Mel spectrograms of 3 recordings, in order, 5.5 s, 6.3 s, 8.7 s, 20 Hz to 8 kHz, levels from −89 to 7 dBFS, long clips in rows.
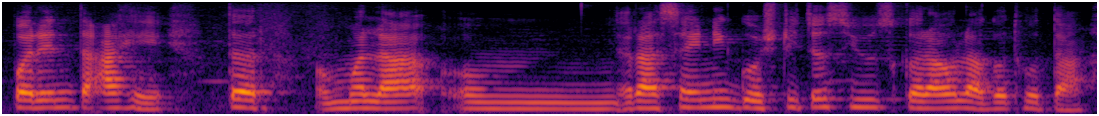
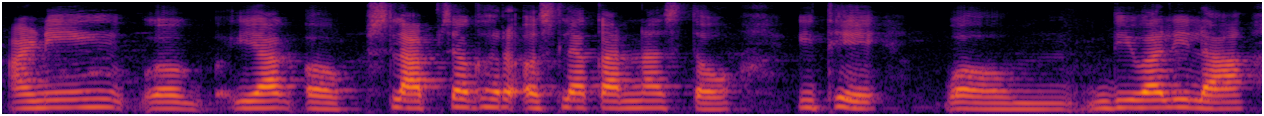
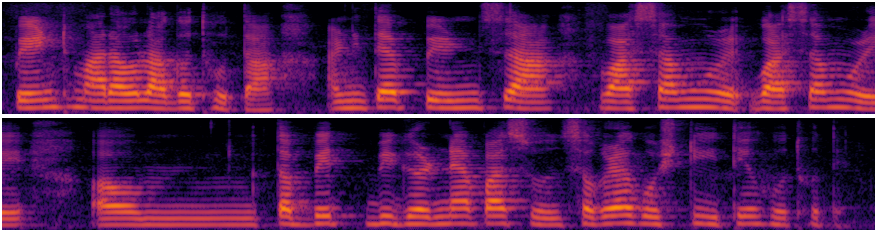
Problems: none marked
